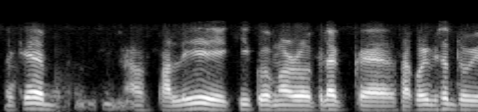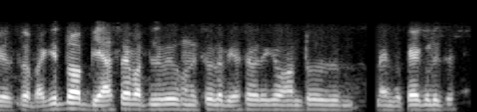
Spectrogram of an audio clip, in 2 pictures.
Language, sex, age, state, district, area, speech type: Assamese, male, 60+, Assam, Morigaon, rural, conversation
